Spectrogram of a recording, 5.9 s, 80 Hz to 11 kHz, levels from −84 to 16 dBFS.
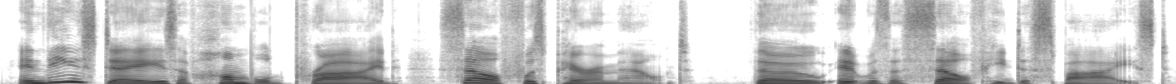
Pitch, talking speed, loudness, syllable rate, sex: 190 Hz, 165 wpm, -16 LUFS, 4.4 syllables/s, female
